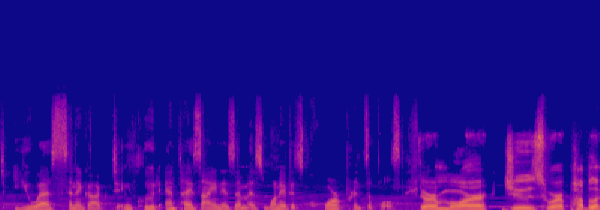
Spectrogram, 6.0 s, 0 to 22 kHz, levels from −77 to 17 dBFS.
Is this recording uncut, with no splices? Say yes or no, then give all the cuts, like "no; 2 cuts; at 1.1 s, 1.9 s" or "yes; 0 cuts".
no; 2 cuts; at 4.2 s, 5.0 s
